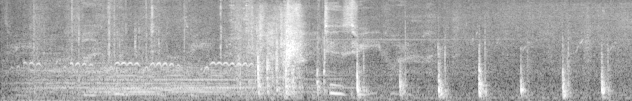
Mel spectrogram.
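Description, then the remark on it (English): Footsteps of a woman walking along at a steady, even pace, head bowed and counting her steps, about seven distinct steps in the latter half, clear, following a stretch of soft tonal background sound. “she sees Electra, head bowed, counting her steps as she walks along”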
